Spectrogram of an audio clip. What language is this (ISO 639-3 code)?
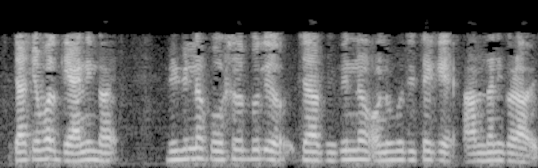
ben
